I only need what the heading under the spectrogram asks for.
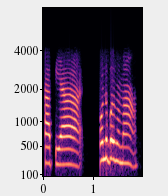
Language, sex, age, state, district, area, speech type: Tamil, female, 18-30, Tamil Nadu, Madurai, rural, conversation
